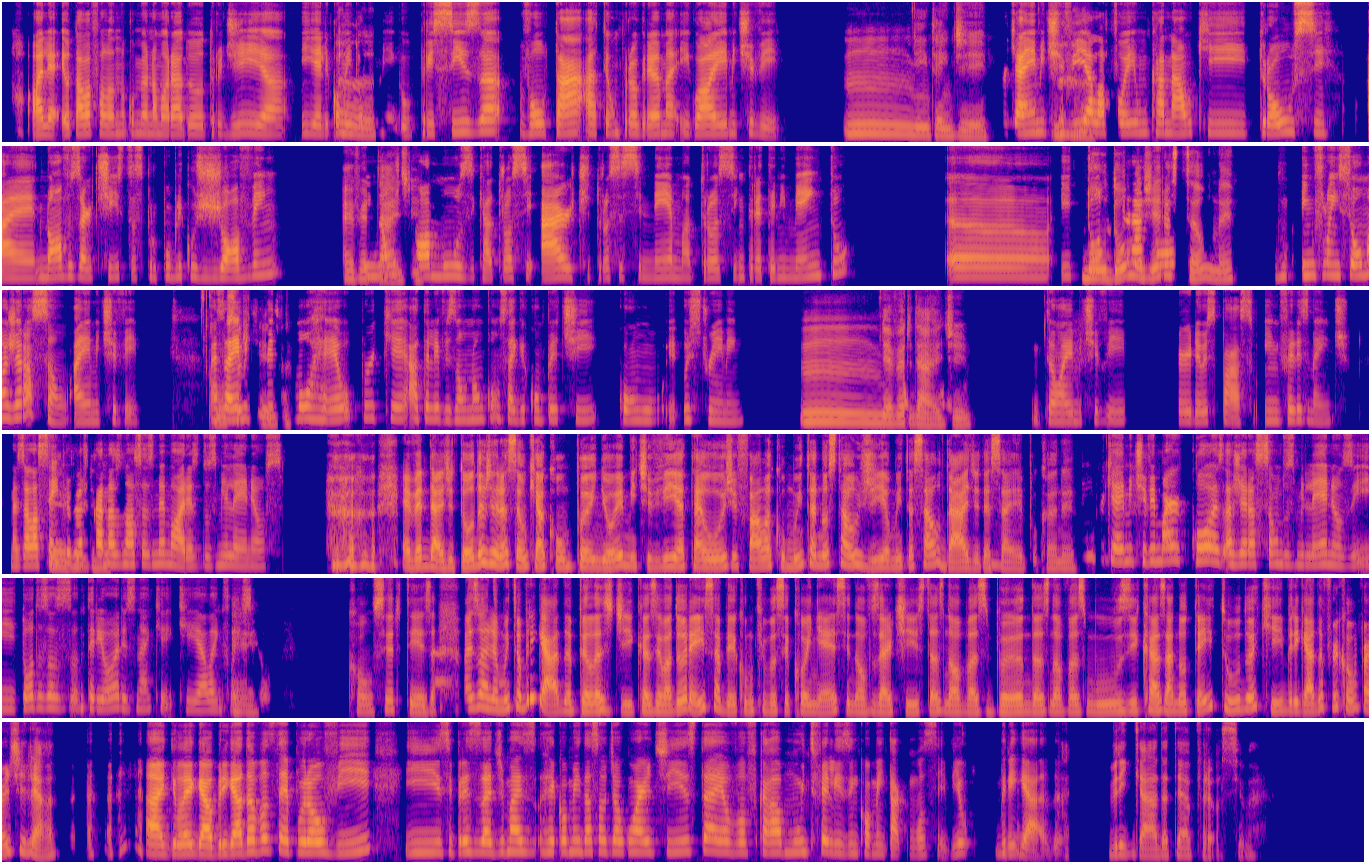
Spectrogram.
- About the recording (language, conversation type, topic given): Portuguese, podcast, Como você escolhe novas músicas para ouvir?
- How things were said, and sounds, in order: laugh; laugh; unintelligible speech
